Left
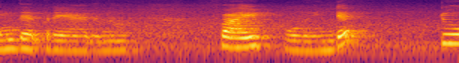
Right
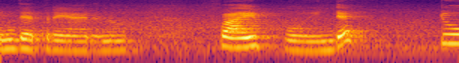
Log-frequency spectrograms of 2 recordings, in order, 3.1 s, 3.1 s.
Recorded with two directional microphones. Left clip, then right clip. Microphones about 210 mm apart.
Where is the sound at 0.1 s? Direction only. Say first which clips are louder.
Right 2 dB; 25° right (ahead or behind).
